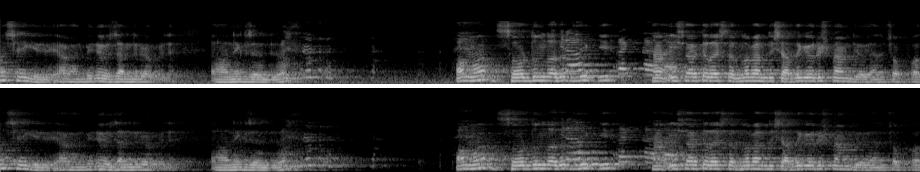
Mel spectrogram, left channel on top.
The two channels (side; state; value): left; noise; rumble, 23 dB below the sound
